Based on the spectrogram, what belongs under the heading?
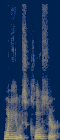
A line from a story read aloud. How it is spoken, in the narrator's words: I said harshly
